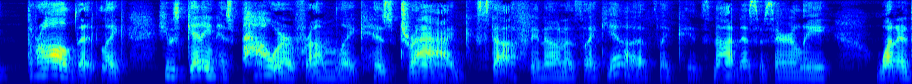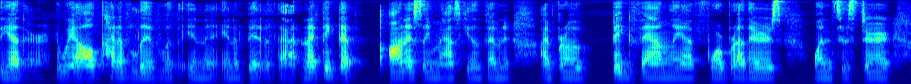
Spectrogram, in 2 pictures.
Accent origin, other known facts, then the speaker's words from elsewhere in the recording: Utah, United States; It's loosely based on experience that I grew up in Utah, but I went one summer to work in a fish cannery in Alaska just to raise money to move to New York City to become a superstar.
